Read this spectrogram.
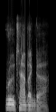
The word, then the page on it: rutabaga: British English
